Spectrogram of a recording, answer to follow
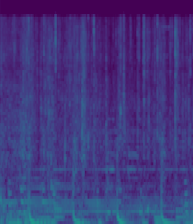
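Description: Background music with a steady beat, under the crinkling of a clear plastic package being handled and opened.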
